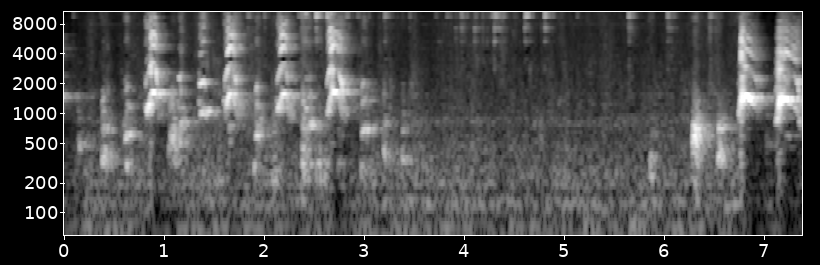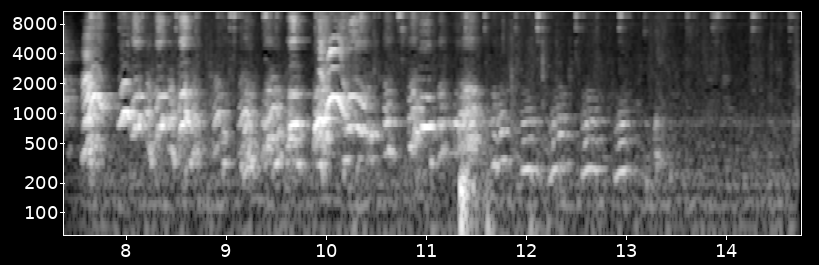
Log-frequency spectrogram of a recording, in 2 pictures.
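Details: Athena's Samoyed puppies, day 19, all up and playing; a long stretch of overlapping shrill yips, whimpers and small barks, busy at first, a quieter patch midway, then renewed clustered squeals.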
